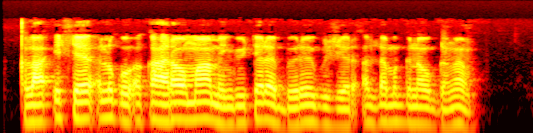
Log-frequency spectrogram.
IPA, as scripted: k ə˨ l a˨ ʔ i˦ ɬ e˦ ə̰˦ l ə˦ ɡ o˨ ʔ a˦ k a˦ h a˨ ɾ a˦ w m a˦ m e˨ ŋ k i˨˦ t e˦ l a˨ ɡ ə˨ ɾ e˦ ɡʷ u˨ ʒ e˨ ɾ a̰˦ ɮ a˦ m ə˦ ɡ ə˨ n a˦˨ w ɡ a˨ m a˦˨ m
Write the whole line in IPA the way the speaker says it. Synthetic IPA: k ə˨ l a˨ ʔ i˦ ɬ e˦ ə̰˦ l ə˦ ɡ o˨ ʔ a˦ k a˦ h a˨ ɾ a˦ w m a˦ m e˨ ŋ ɡ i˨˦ t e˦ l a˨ b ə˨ ɾ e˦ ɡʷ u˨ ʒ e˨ ɾ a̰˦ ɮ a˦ m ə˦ ɡ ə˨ n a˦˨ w ɡ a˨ ŋ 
